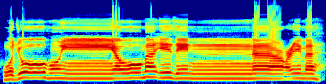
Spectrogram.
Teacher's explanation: ہا ساکن پڑھا جائے گا وقف کی صورت میں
